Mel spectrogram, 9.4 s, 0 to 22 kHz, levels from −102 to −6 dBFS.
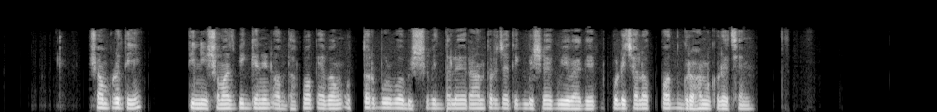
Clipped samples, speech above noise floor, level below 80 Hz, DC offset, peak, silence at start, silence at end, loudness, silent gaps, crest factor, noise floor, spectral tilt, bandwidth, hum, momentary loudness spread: under 0.1%; 36 dB; -58 dBFS; under 0.1%; -4 dBFS; 0.9 s; 1.85 s; -21 LUFS; 1.54-1.88 s, 3.57-3.63 s; 18 dB; -56 dBFS; -6 dB/octave; 8 kHz; none; 6 LU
